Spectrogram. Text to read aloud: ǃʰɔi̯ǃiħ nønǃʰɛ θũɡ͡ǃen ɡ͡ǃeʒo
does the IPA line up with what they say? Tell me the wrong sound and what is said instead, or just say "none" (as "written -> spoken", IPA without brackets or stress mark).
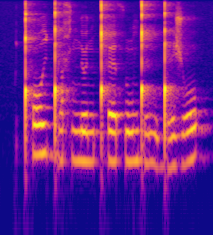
ǃ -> ɡ͡ǃ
